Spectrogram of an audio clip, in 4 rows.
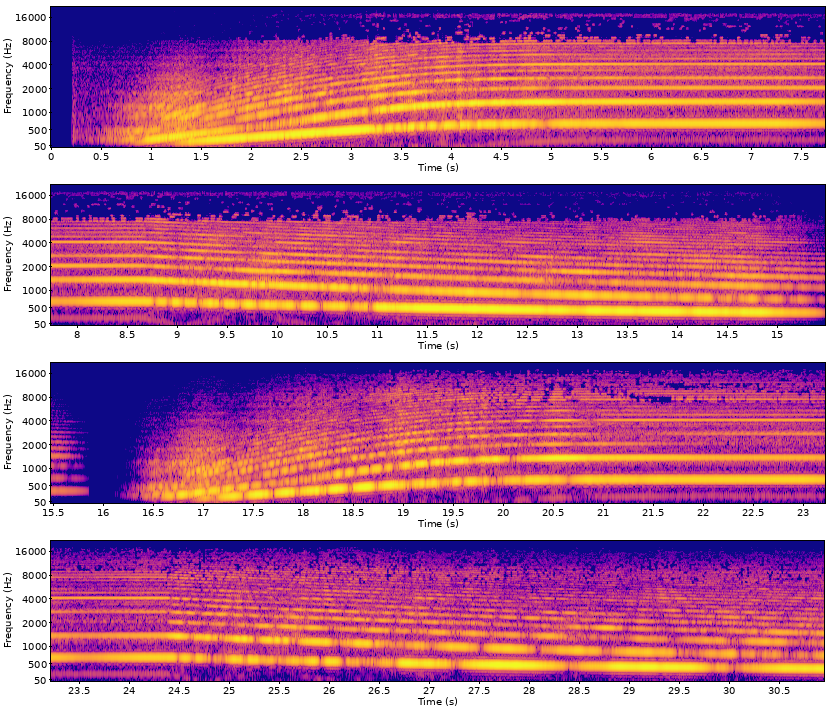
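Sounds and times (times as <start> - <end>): warning siren wailing: 0.5 - 30.9.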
